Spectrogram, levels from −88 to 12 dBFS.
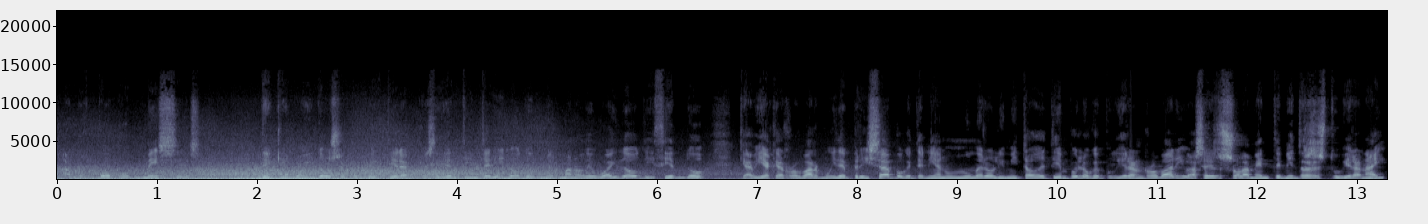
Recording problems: traffic noise; very loud; throughout; 2 dB above the speech

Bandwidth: 14.5 kHz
